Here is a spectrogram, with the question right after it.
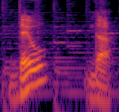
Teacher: Tengo una vocal abierta, que es la E, y una vocal cerrada, que es la U. Deu-da, 2 sílabas. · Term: diptongo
